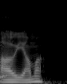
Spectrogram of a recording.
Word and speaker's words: Aoyama: Aoyama.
